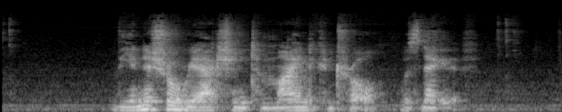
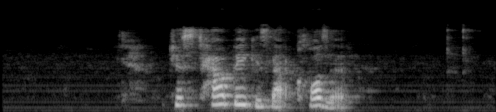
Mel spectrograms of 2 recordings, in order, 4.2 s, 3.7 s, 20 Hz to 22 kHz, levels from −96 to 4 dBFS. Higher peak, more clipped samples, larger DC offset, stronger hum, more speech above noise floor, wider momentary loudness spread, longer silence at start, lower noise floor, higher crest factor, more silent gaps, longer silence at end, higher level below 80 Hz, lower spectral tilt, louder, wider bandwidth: first, -2 dBFS vs -8 dBFS; neither; neither; neither; second, 31 dB vs 46 dB; first, 16 LU vs 8 LU; about the same, 0.85 s vs 0.95 s; second, -51 dBFS vs -71 dBFS; about the same, 20 dB vs 20 dB; neither; second, 0.75 s vs 1.1 s; first, -54 dBFS vs -76 dBFS; first, -6.5 dB/octave vs -4 dB/octave; first, -21 LUFS vs -26 LUFS; first, 10 kHz vs 8 kHz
